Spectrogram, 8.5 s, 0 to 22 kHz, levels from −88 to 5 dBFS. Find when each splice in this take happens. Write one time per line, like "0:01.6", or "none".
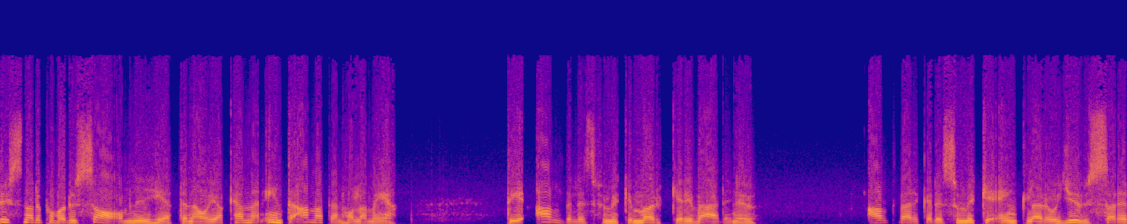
0:05.5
